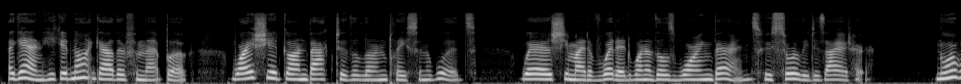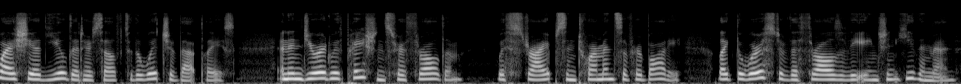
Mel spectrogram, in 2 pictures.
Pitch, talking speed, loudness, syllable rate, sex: 230 Hz, 220 wpm, -18 LUFS, 5.8 syllables/s, female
